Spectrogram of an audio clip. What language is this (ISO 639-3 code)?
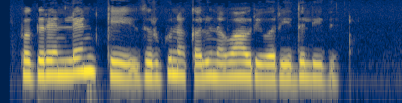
pus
